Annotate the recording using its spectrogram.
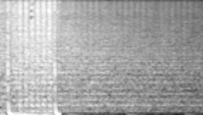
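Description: Big room house drop playing, with layered synth leads over kick drums and a quick run of drum hits. It stops about half a second in, leaving a reverb tail that fades away.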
